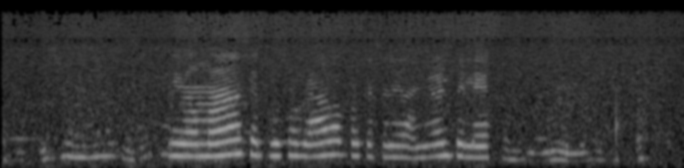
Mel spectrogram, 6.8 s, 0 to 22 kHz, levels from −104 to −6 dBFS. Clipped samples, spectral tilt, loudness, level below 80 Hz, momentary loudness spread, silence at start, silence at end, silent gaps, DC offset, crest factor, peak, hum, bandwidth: under 0.1%; -2.5 dB/octave; -49 LUFS; -88 dBFS; 16 LU; 0.05 s; 0 s; none; under 0.1%; 20 dB; -30 dBFS; none; 16.5 kHz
